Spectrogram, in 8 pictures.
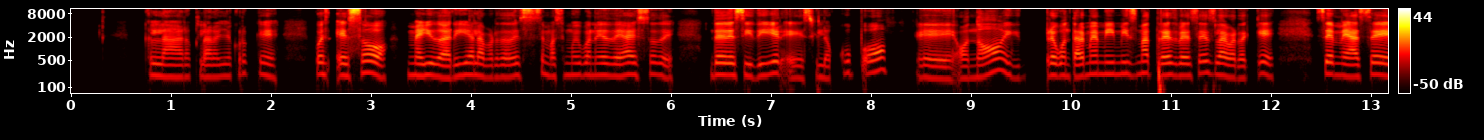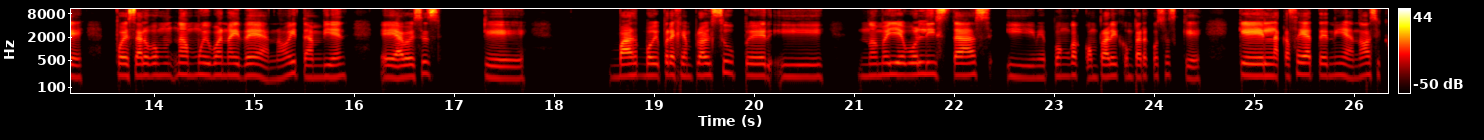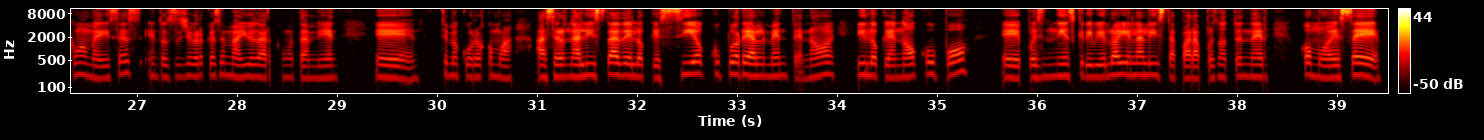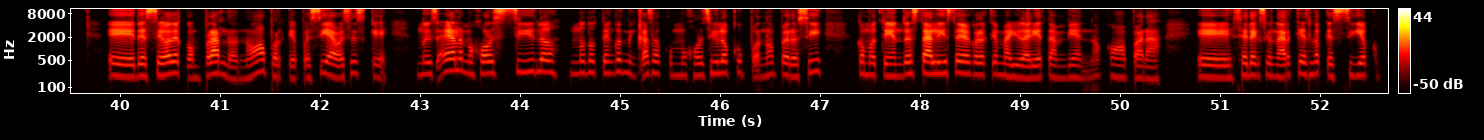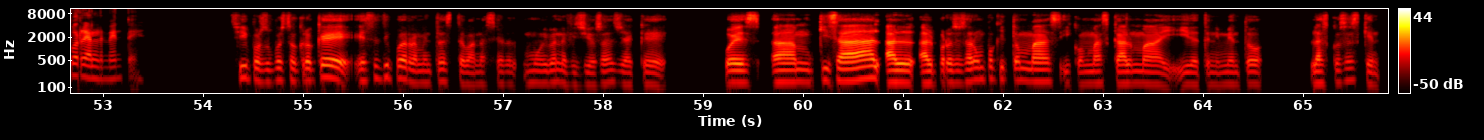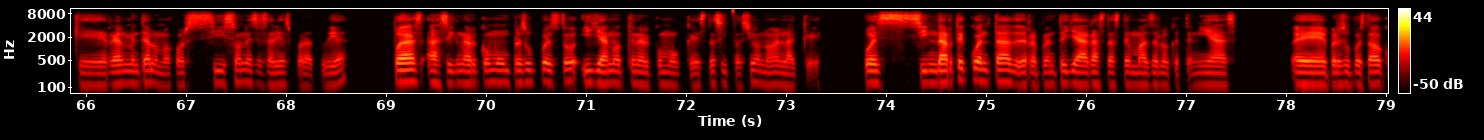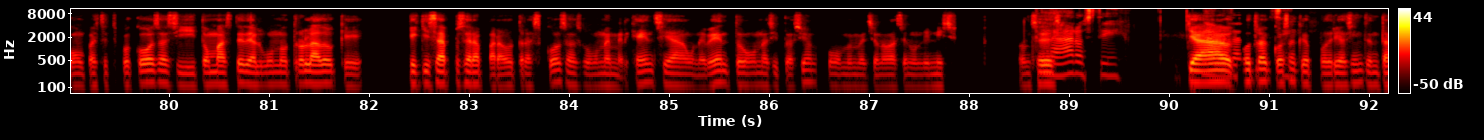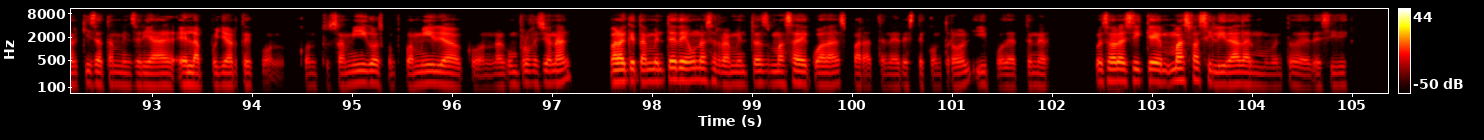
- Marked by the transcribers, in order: tapping
- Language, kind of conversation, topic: Spanish, advice, ¿Cómo ha afectado tu presupuesto la compra impulsiva constante y qué culpa te genera?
